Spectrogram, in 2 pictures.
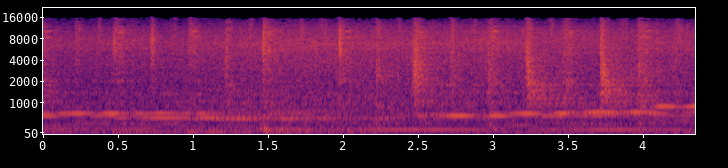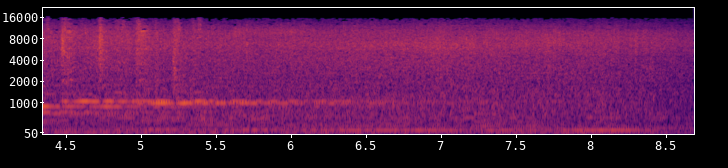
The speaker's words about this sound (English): After a few days, the ship got caught in a bad storm. The ship will not survive the storm.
